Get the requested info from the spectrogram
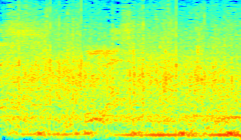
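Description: Audience applauding, mixed with voices, with a steady low bass sound underneath.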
